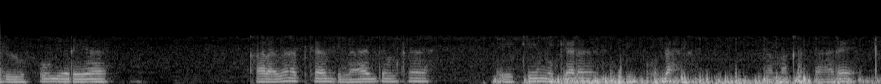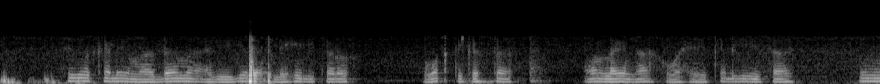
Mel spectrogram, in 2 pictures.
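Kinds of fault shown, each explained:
GSM full-rate codec: The whole clip has a buzzy, gravelly roughness, and nothing above 4 kHz comes through, so the speech sounds thin and hoarse. The codec models the vocal tract as a filter and drives it with a coarse pulse excitation that keeps only every third sample. The damage is plainly audible and fits the original 13 kbps GSM full-rate codec.
electrical switching spike: Two sharp, isolated snaps sit on top of the speech, one at 8.76 s and another at 13.44 s. Each lasts only an instant and does not disturb the sound around it. They are most likely brief electrical arcs from a nearby switch, motor or static discharge that the audio line picked up, rather than anything in the recorded speech.
GSM bit errors: From 11.26 to 11.57 s the speech breaks into squawks, pops and gargling, with the tone and level lurching unnaturally. A weak radio link delivered corrupted bits to the speech decoder, which scrambled the filter, pitch and gain values it rebuilt each frame from. 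The 0.31 s span fits about 15 damaged 20 ms frames, with an error rate of around 4.6 percent.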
